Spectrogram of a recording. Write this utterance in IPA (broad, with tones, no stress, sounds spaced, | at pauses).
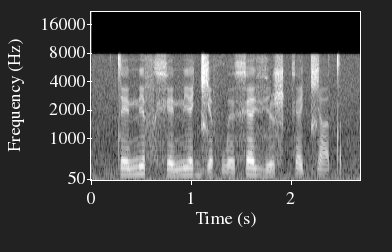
t e˧ mʲ a˥ f x e˧ mʲ ɛ˥ d͡ʑ ɛ˩ f w ɘ˩ x ɛ˥ vʲ e˩˥ ʂ k ɛ˩ t͡ɕ a˩ t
